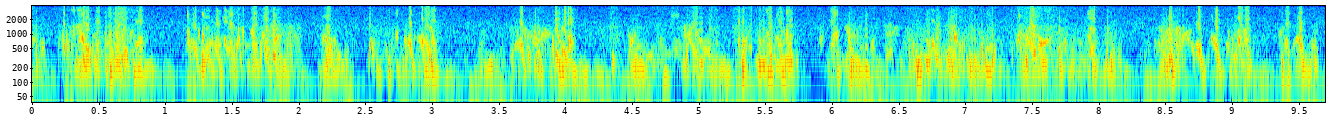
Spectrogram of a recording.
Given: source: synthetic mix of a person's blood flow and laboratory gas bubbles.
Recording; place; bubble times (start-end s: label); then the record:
Doppler ultrasound of blood flow; precordium
0.00-0.10 s: bubbles
0.19-0.85 s: bubbles
1.12-2.03 s: bubbles
2.15-2.39 s: bubbles
2.50-3.07 s: bubbles
3.58-4.11 s: bubbles
4.32-4.42 s: bubbles
4.46-4.62 s: bubbles
4.67-5.17 s: bubbles
5.25-5.73 s: bubbles
5.89-5.95 s: bubbles
5.97-6.34 s: bubbles
6.38-8.19 s: bubbles
8.41-9.18 s: bubbles
9.34-9.66 s: bubbles
From the record:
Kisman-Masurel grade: 444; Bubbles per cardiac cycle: continuous sound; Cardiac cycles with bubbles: 100%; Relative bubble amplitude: maximal (0.775 to 0.999); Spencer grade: 4 (maximum detectable bubble signal sounding continuously throughout systole and diastole of every cardiac period, and overriding the amplitude of the normal cardiac signals); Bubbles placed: anywhere in the cardiac cycle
